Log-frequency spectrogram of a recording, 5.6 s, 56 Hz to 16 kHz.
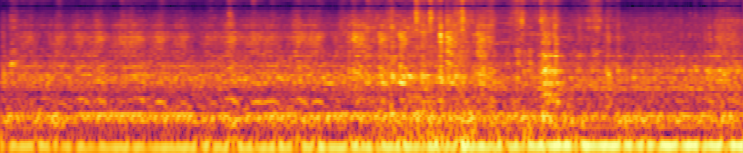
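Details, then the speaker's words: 1955 Chevy 3200 truck sitting 50 years: even starter churning at about three beats a second never fires; cranks but won't start because the carburetor delivers no fuel. "One more. Uh-oh. I got nothing. I did. I filled the tube. It's not squirting anything. I can just hear it squirting air."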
